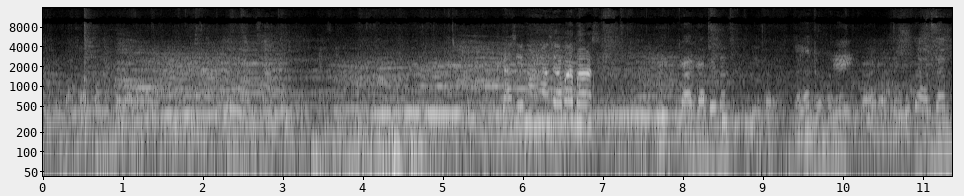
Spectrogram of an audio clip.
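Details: Huge cattle unloaded from a truck, 2024: a sustained, steady moo of several seconds with rich harmonics, over background chatter and truck noise.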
